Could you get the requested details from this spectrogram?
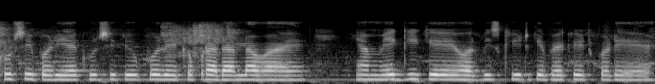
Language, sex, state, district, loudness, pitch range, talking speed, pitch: Hindi, female, Rajasthan, Bikaner, -16 LUFS, 215-225 Hz, 185 wpm, 220 Hz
